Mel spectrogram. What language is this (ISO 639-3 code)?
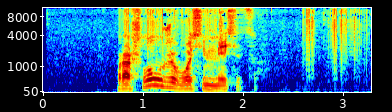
rus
